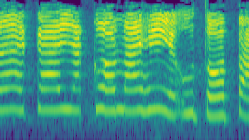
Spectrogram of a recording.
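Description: A high, pitch-shifted cartoon voice singing a song in held, wavering notes, broken by short gaps between phrases.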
